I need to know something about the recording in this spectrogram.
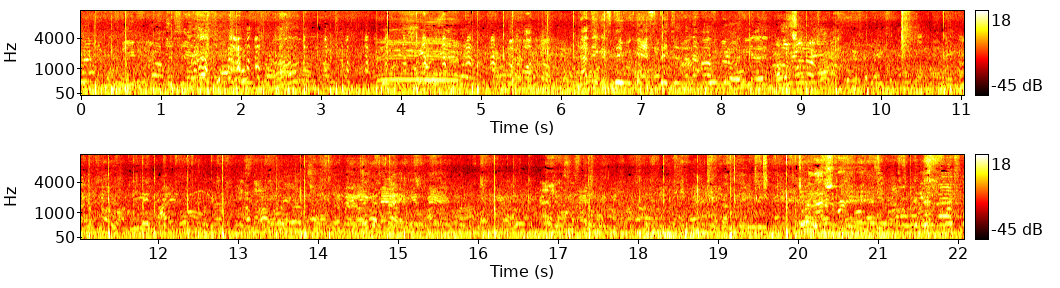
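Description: Men talk and call out to each other.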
